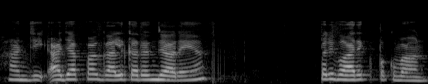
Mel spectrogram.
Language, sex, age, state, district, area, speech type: Punjabi, female, 30-45, Punjab, Shaheed Bhagat Singh Nagar, urban, spontaneous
